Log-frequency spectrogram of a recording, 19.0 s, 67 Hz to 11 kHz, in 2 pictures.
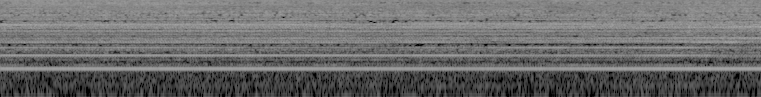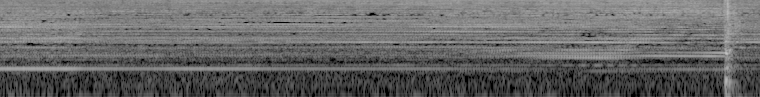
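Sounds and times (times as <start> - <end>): hydraulic press motor humming: 0.0 - 19.0.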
